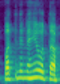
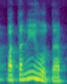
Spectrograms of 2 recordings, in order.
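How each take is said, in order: First: "पत्नी" as pat-ni, no vowel after t; wrong form patni. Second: "पत्नी" as pa-ta-nee, a vowel after t; corrected form patanee. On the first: Teacher rejecting the word, "पत्नी" as pat-ni. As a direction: run t into n in "पत्नी". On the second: Teacher correcting students, "पत्नी" as pa-ta-nee. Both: Shown as a demonstration.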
